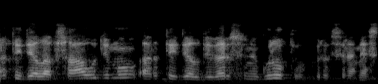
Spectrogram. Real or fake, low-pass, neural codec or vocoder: real; 7.2 kHz; none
